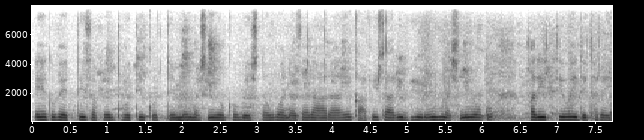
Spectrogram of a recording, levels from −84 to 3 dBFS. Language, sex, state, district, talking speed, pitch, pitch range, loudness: Hindi, female, Chandigarh, Chandigarh, 195 wpm, 175 Hz, 170-185 Hz, -17 LUFS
